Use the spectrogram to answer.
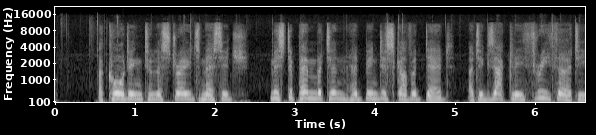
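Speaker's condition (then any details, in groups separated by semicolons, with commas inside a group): No condition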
